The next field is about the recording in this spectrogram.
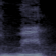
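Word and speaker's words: huit: P is silent over here. It's set. 7 is set. Yes. 8 is wheat.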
